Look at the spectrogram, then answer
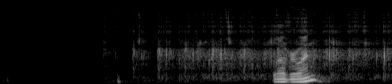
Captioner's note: applause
